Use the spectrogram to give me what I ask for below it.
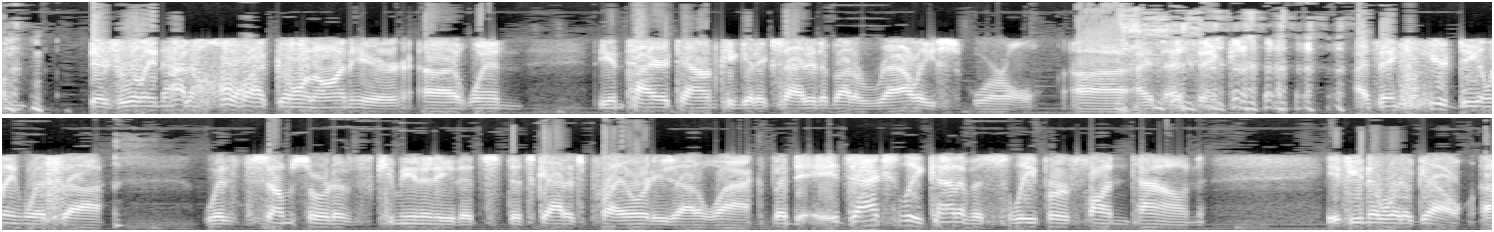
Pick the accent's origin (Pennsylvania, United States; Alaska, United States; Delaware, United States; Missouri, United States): Missouri, United States; St. Louis; St. Louis is, you know, this is my hometown.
